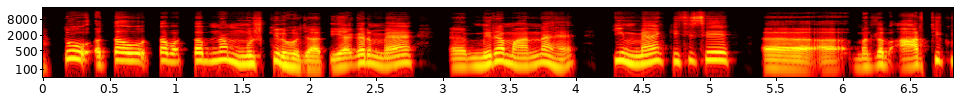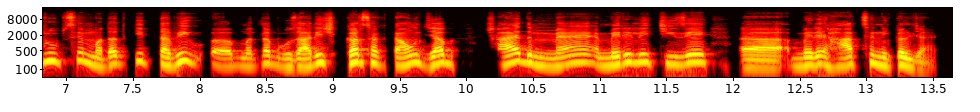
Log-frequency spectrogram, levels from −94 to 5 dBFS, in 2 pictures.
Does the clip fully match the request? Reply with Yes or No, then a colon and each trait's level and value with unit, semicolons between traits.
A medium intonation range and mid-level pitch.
No: wide, 5.7 semitones; medium, 160 Hz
